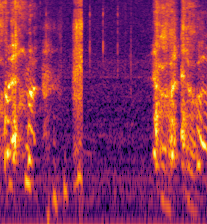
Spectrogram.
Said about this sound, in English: Are you coughing up mucus right now? I did this. Yep, there it is.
